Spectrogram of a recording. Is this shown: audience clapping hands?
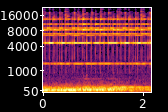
no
